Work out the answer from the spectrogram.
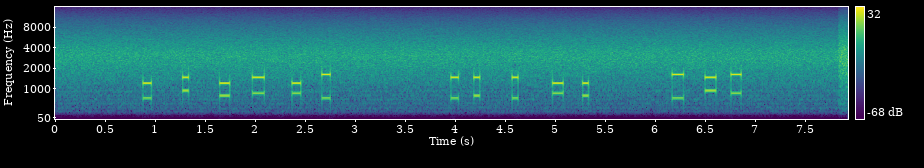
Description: DTMF, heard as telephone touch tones, dialled by hand, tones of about 100 ms, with a squelch burst at the end. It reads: 1#497A 36374 A#C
